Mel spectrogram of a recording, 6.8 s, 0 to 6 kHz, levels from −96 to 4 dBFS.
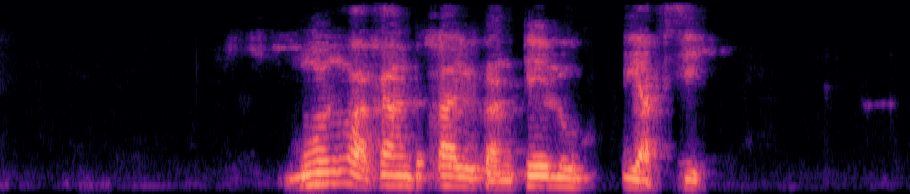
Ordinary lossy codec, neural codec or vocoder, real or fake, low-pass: AAC, 24 kbps; codec, 32 kHz, 1.9 kbps, SNAC; fake; 5.4 kHz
